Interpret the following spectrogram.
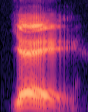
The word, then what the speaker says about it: Yeah: say your last name yay yay so just like yay points which i think when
